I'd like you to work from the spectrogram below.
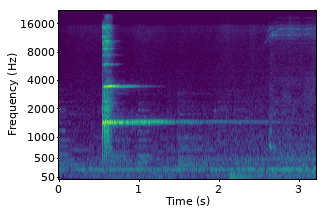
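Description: Glasses clink once in a toast with North Korean brandy, a sharp bright chime that rings on and fades over a couple of seconds against quiet room tone.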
